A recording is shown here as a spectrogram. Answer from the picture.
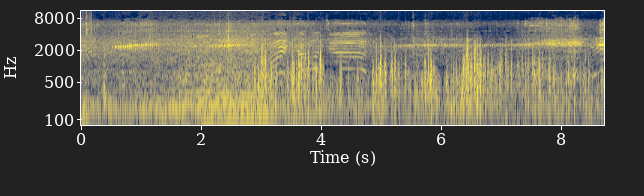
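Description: Vehicle engine running under the mixed voices and traffic noise of a crowded street market, with a short high pitched call about four seconds in.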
